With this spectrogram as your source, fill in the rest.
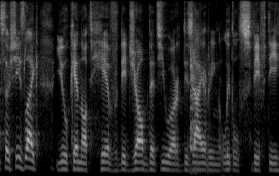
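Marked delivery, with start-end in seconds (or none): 1.1-5.6 clumsy, bad, put-on Russian accent. Retelling a scene where a boss refuses someone a job, in a bad russian accent. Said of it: "an American doing a Russian accent boss".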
